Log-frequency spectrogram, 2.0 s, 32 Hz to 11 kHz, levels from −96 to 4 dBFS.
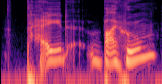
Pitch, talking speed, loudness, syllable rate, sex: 165 Hz, 90 wpm, -19 LUFS, 2.6 syllables/s, male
